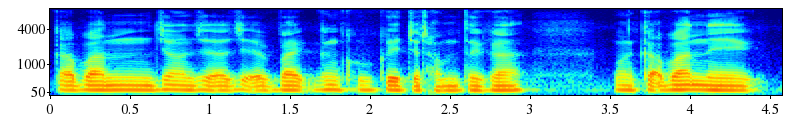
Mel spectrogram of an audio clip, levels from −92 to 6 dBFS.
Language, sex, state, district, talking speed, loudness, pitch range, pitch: Wancho, male, Arunachal Pradesh, Longding, 170 wpm, -18 LUFS, 110-120 Hz, 115 Hz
